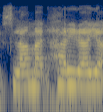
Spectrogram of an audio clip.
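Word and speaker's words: Selamat Hari Raya: peace of sacrifice and in malay we say slamat hariraya is i'm not sure if it's too hard for you guys to pronounce it but that's how we pronounce it in malaysia so um next slide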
